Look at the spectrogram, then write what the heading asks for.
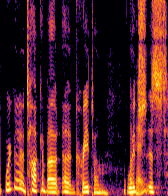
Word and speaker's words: Kratom: Anyway, we're going to talk about Kratom, which is how it's pronounced, actually, according to Wikipedia. It's pronounced exactly like it's spelled, but the accent's on the second syllable.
